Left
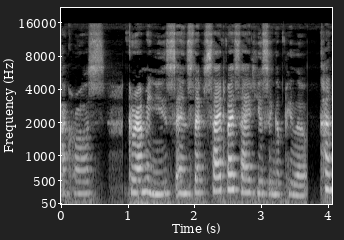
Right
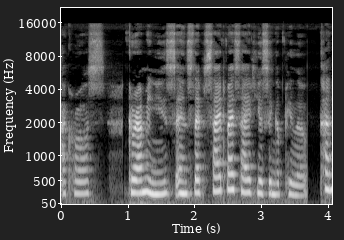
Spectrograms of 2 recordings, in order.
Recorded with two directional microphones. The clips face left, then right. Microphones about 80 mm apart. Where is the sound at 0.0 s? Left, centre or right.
Centre.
